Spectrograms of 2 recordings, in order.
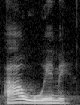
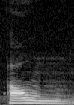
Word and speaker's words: Om: OM se escribe. Pero cuando se pronuncia, se pronuncia AUM, AUM, y la M se extiende.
